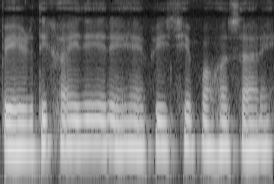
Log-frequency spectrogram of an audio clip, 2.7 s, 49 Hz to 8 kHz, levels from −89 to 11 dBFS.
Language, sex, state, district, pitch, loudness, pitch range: Hindi, male, Himachal Pradesh, Shimla, 140 Hz, -13 LUFS, 135-145 Hz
